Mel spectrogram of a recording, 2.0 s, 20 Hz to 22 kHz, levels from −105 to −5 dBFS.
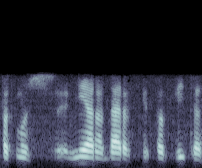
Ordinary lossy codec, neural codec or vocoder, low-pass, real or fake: AAC, 32 kbps; codec, 24 kHz, 3.1 kbps, DualCodec; 3.6 kHz; fake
